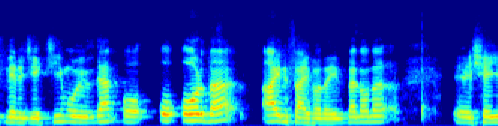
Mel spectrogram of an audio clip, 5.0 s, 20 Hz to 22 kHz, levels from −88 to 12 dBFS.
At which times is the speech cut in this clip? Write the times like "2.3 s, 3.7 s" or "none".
none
